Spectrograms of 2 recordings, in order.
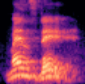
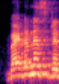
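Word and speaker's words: Wednesday: Since last वेंसडे, इसका correct जो pronunciation है वो आपको बोलना है वेंसडे, वेडनेसडे नहीं बोलना है, वेंसडे।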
